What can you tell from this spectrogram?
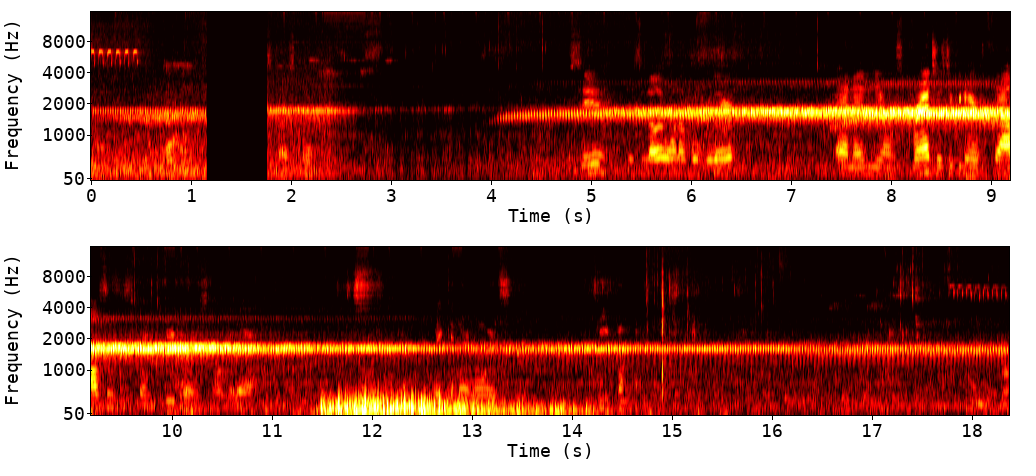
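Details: During mating season, heard from a kayak on the water, a dense chorus of spring peepers forms a steady, high peeping wall of sound from many frogs.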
